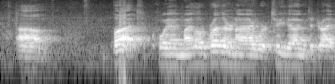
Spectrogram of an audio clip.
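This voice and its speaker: A man with an American accent speaks at a moderate pace, with audible room echo and noticeable background noise. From US Midwest, South Dakota. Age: 70s. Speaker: woodturning demonstrator. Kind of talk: club demonstration talk. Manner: halting, many fillers.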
